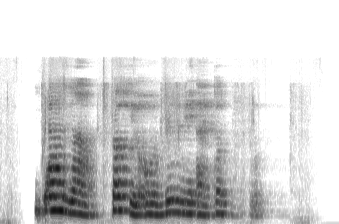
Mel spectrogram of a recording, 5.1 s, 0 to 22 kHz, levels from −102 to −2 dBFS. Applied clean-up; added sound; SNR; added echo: neural mask model DeepFilterNet 3.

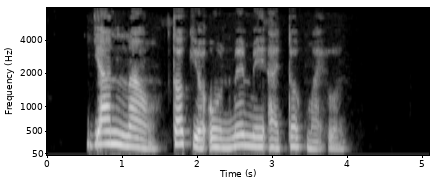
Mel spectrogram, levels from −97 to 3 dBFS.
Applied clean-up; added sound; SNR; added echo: none; none; none; none.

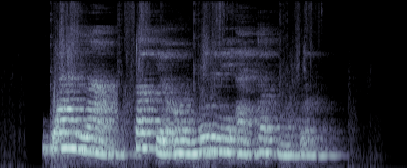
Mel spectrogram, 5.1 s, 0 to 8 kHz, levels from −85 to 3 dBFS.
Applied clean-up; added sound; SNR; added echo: neural separator model SepFormer DNS4.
